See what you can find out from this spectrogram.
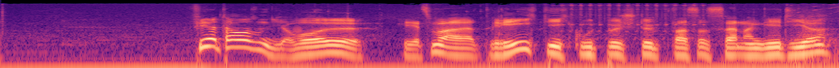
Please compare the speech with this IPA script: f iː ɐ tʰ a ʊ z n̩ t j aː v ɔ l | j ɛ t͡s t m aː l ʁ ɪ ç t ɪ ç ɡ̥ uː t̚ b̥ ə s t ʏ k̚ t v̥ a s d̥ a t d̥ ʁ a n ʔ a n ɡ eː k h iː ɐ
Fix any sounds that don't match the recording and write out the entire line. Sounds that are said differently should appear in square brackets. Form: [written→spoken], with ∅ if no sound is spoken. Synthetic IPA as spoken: f iː ɐ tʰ a ʊ z n̩ t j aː v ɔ l | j ɛ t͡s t m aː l ʁ ɪ ç t ɪ ç ɡ̥ uː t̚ b̥ ə [s→ʃ] t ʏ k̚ t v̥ a s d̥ a [t→s] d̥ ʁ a n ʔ a n ɡ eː [k→t] h iː ɐ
